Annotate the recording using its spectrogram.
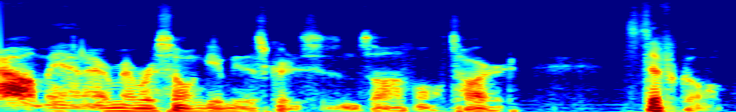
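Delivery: low and very soft; subdued recollection. Acted. Listener remembering hurtful criticism, subdued and low. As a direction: let it sink almost under your breath.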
